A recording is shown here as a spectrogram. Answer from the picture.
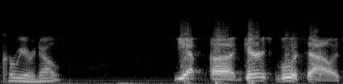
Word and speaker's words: Muasau: of an NFL career no yep uh garus muasau is how you pronounce by the way it's that's all right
